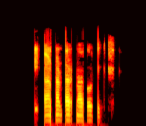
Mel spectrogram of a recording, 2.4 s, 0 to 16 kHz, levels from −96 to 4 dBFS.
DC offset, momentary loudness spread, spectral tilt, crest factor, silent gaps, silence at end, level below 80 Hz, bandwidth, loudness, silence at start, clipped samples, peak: under 0.1%; 11 LU; -4 dB/octave; 24 dB; 0.66-0.73 s; 0.55 s; -60 dBFS; 8 kHz; -22 LUFS; 0.55 s; under 0.1%; -2 dBFS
